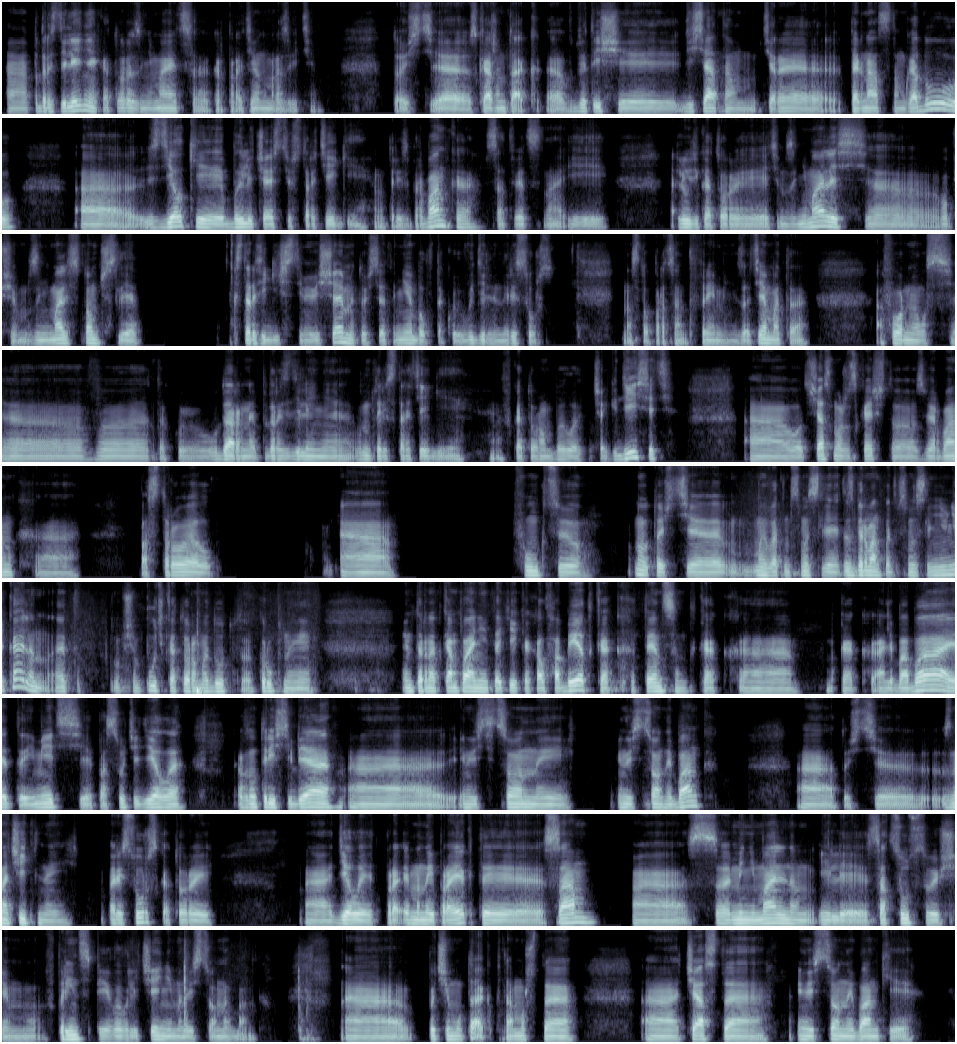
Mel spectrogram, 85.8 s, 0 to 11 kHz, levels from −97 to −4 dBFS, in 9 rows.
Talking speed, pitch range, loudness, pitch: 90 wpm, 95-105 Hz, -29 LUFS, 95 Hz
